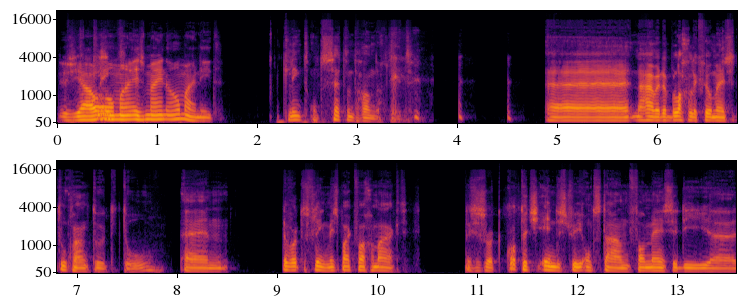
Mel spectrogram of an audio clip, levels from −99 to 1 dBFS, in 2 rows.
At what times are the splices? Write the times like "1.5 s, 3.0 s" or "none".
none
